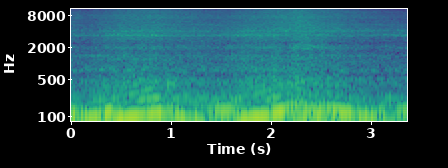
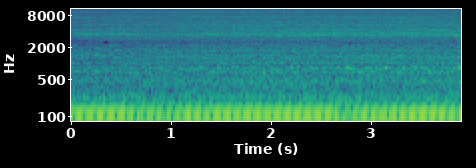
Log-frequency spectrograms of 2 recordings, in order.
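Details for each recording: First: Holden Commodore VS Ecotec V6 idling and blipping after wax was applied to a degreaser-dried drive belt: deep even note, squeal gone; a slight grinding from the tensioner pulley remains. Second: Holden Commodore VS Ecotec V6 at idle, listening through a tool handle held to the pulleys: rough scratchy grind under a steady hum from the lower idler pulley; tensioner pulley above also sounds bad. Both need replacing.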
